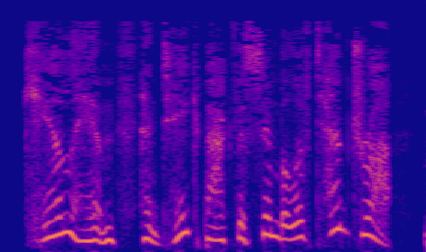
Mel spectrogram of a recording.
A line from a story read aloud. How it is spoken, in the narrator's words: Michelle screamed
